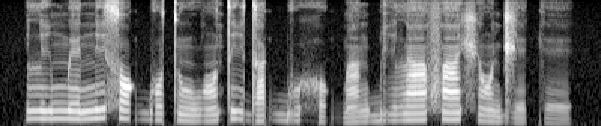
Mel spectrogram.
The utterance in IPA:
l i˧ m e˧ n i˦ s ɔ˧ ɡ͡b o˧ t ũ˨ w ɔ̃˨˦ t i˦˨ d a˨˦ ɡ͡b u˧ h o˨ ɡ͡b ã˨˦ ɡ͡b i˦ l ã˦ f ã˦ ʃ ɔ̃˧ d͡ʒ e˨ k e˨

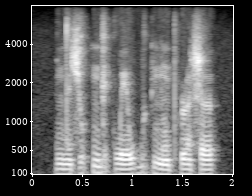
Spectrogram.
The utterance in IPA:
n d ə̃ ɕ u k ŋ ɡ e k w e w b ɯ k ɲ ũ pʰ ɹ ə̃ ɬ ə

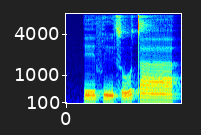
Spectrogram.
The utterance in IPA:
e˨ f ĩ˨ s o˨˦ t aː˦

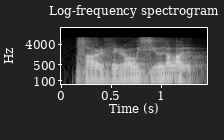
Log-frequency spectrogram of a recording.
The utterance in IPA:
zˤ ʌ ɭ e̤ i̯ ɭ ɔ u̯ zʲ ɵ i̯ lˠ ɪ

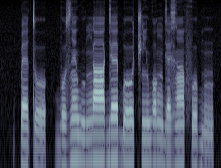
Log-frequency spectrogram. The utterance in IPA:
k͡p ɛ˨ t o˨ | b o˨ z ɛ̃˦ w u˧ ŋ aː˦ ɡ ɛ˦ ɓ oː˧ t͡ʃ ĩ˧ w ɔ˦ ŋ ɡ ɛ˧ ɣ ã˦ f o˧ b ũ˨

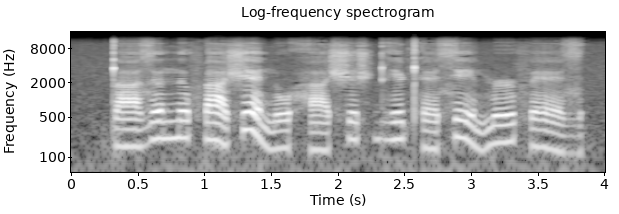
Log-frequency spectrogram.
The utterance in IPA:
ʈ a˩ z ə˧ n ə˧ f ɽ a˧˩ ʃ ɛ˥˩ n o˩ h a˩ ʃ ə˧ ʃ ɖʱ e˦˥ ʈʰ ɛ˩ s e˥˩ m ə˞˦˥ f ɛ˧˩ z

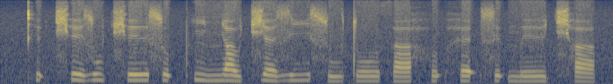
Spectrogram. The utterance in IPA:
kʰ ɪ˦ ʔ t͡ɕʰ e˦˨ z u˦˨ t͡ɕʰ e˦ ɪ̯ s ʊ˦ ʔ pʰ ĩ˦˨ ɲ a˦˨ ʊ̯ t͡ɕ ɛ˦˨ z i˦ sʰ u˨ t o˦ ʊ̯ θ ä˦ h ʊ˦ ʔ h ɛ˦ ʔ sʰ ɪ˦ ʔ m e˦ ɪ̯ t͡ɕʰ ä˦˨

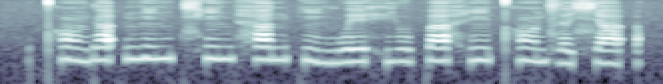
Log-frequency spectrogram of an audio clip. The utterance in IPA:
t̪ʰ ɔ̃˧ ɡ a˦ ʔ ŋ ĩ˧ ŋ t͡ɕʰ ĩ˧ ŋ h a˦ n k ĩ˨˩ ŋ w e˧ h j u˧ p a˥˧ h ĩ˥˧ t̪ʰ ɔ̃˦ d͡z ə˧ ɕ a˦ ʔ

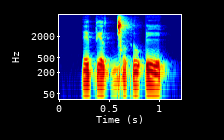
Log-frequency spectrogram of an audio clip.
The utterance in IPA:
ɪ pʲ œ l ɡ͡ǀ ʊ ʔ ɾ u ʔ ĩ

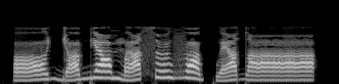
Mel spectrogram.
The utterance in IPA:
ɔː˩˥ ɟ ɒ˩˥ bʲ ɑ˥ m ʌ˩˥ sˤ u˥ v ɒ˥˩ kʷ æ˩˥ dˤ ɑː˧

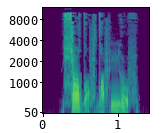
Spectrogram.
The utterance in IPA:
ɕ ɵ dˤ o̰ f dˤ e f ɲ o f

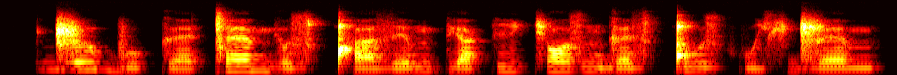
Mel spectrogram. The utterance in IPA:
ɖ͡ʐ ɯ˦ b u˨ k ɛ˨ ǀ ɛ˦ mʲ o˧ z ǃʰ a˧ z e˦ m pʲ a˧ k i˦ cʰ ɔ˦ z ŋ ɡ ɛ˧ z ǃ u˦ z kʷ i˧ ç ɖ͡ʐ ɛ˦ m

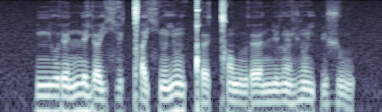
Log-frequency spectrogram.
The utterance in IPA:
ɲ uː ɾ ø n ø j œː j ç ø ǀ a ç ũ j ũː ǃ œ ǀ ɔ̃ w uː ɾ œː n y l ə̃ ʒ ũː j ʔ y ʒ u

